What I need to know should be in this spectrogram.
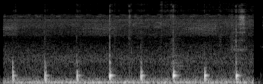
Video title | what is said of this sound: Our First Year Growing Pumpkins & Melons - Episode 31 | See how hollow that sounds?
